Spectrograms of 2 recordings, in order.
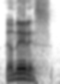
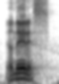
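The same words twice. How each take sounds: Both takes have the same delivery.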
